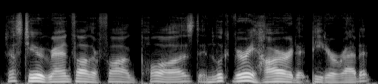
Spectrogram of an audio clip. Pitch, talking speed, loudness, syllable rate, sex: 120 Hz, 190 wpm, -17 LUFS, 5.5 syllables/s, male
